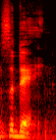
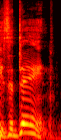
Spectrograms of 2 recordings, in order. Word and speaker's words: Zidane: I'm going to call him Zidane. Why? Because Bane, Zidane.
